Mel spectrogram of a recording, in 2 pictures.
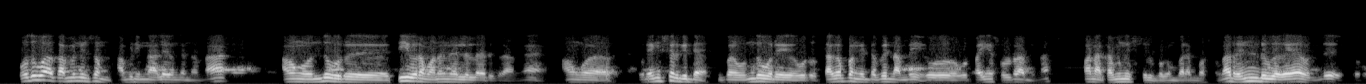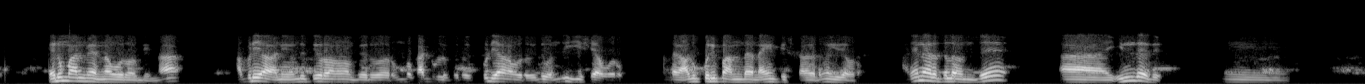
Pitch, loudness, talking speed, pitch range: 125 Hz, -17 LUFS, 145 wpm, 110-165 Hz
